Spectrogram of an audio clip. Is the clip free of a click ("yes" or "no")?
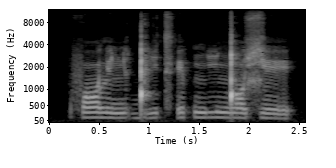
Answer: no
